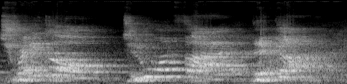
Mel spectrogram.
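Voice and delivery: loud, high, drawn-out announcement; mugger calling out. Acted. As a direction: holler each part slowly. Mugger calls out his Venmo name.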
